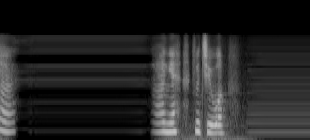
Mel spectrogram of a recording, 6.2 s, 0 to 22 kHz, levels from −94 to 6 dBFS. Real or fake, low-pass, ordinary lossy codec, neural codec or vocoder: fake; none; none; codec, 16 kHz, about 1 kbps, DyCAST, with the encoder's durations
